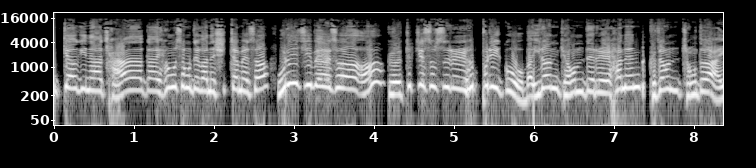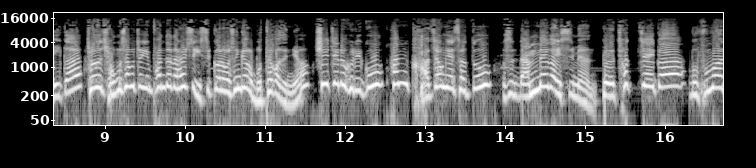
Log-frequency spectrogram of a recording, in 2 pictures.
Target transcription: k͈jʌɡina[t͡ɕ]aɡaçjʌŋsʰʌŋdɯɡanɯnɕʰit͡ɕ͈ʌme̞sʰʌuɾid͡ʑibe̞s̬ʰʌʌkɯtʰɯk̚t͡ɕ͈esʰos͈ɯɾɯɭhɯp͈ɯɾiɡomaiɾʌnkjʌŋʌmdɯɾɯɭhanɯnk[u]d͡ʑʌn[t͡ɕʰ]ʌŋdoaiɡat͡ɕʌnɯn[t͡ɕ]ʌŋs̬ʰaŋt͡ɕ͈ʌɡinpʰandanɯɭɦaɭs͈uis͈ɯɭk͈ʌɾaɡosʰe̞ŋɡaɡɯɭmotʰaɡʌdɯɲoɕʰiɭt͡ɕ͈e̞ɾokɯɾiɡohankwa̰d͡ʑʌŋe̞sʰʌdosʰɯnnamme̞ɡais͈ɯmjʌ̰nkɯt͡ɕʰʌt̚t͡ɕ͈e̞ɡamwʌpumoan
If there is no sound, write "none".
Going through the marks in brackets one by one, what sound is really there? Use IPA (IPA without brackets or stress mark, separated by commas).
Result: t͡ɕ, ɯ, t͡ɕ, t͡ɕ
